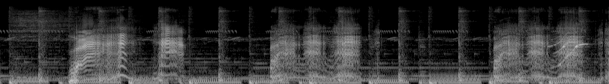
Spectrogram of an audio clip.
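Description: Cartoon voice effects for a fanged bat: three bursts of warbling, pitch-bending cries about two seconds apart, over background music with a steady beat.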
